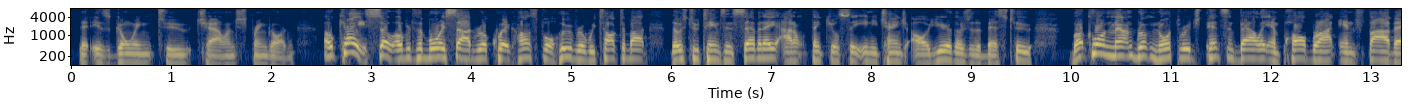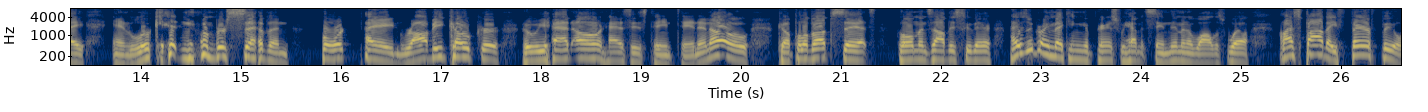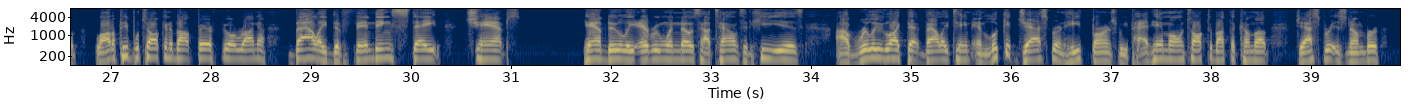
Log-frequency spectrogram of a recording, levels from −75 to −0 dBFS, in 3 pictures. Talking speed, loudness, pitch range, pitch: 210 wpm, -22 LUFS, 135-175 Hz, 155 Hz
